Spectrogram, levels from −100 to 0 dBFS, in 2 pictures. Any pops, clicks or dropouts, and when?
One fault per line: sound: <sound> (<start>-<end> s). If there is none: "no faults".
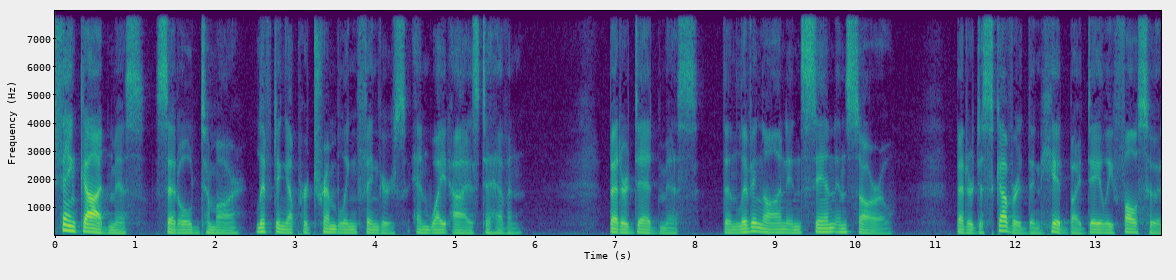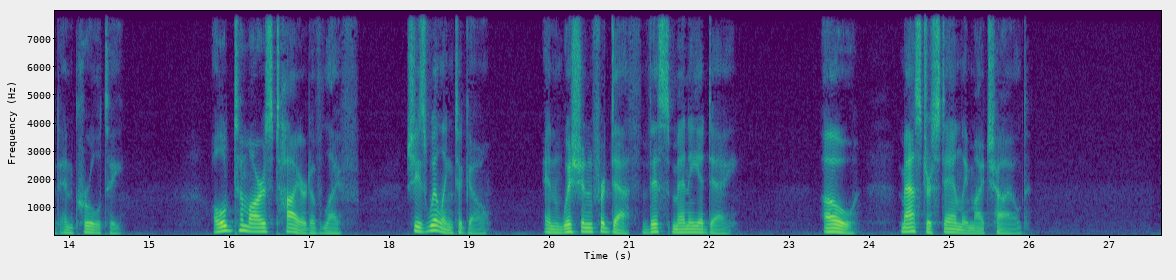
no faults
